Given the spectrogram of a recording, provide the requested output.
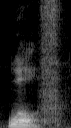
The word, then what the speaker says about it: wolf: it into this word so for example pull wool wolf so including wool here uh I've written Rewritten Wool with the same spelling even though it has letters o o it also has the uh sound so pull with u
